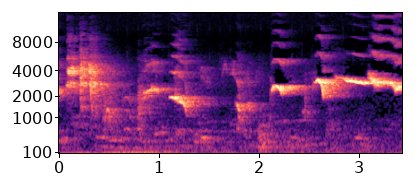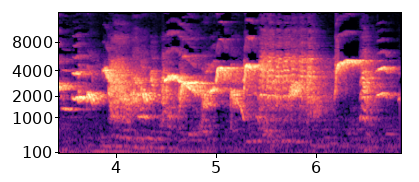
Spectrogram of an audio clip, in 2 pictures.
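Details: Young Chopi blackbird from Bahia in autumn singing a lively sequence of whistled slurs, sharp chirps and harsher notes, loud and nearly continuous with short gaps.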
